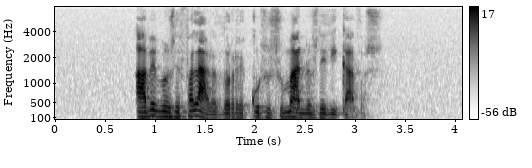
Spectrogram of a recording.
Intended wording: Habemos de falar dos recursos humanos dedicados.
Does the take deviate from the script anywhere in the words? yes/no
no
